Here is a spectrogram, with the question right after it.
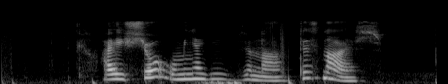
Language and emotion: Russian, neutral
